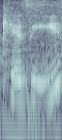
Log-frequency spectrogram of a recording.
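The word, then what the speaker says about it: Kizzie: god's gracious meadow peppy and fun we have kizzy's about k-i-z-i-e kizzy it's a hebrew name derived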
